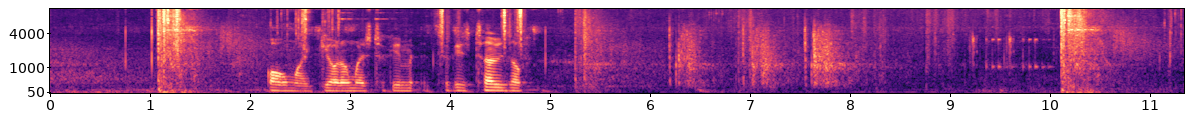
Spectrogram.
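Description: A rifle fires single loud shots, with a booming echo.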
